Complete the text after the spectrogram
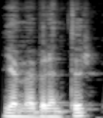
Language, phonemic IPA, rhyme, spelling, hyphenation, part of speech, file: Norwegian Bokmål, /ˈjɛmːəˌbrɛntər/, -ər, hjemmebrenter, hjem‧me‧brent‧er, noun, Nb-hjemmebrenter.ogg
- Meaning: indefinite plural of hjemmebrent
